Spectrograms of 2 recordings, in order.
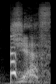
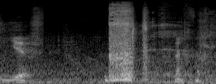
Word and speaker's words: Jeff: Jeff. No, it is not pronounced Yif.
